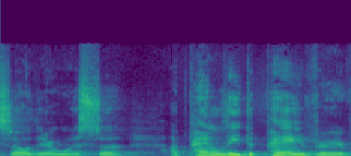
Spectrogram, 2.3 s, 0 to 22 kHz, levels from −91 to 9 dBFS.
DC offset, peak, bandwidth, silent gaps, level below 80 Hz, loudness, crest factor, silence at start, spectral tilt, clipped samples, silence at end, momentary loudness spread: under 0.1%; -6 dBFS; 16 kHz; none; -66 dBFS; -21 LUFS; 16 dB; 0 s; -5 dB/octave; under 0.1%; 0 s; 12 LU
